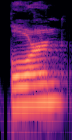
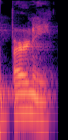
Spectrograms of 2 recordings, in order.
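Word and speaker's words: Boerne: Cave Creek, Arizona to Bourne. Is that how you pronounce it? Is it Bourne, Texas? B O E R N E. It might be Bernie. You never know.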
